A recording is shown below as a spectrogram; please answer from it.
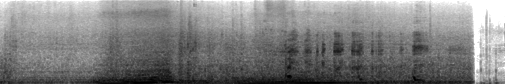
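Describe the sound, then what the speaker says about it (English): A Jeep Wrangler Rubicon engine fitted with a throttle controller revs up hard and holds a rising, throaty drone, then cuts off abruptly at the end. "the revs climb much quicker than they used to."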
